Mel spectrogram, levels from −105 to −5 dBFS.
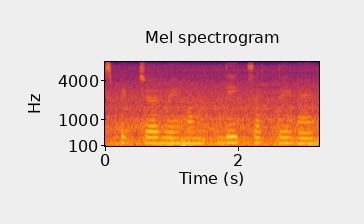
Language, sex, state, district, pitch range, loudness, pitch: Hindi, female, Bihar, Kaimur, 190-200 Hz, -20 LUFS, 195 Hz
